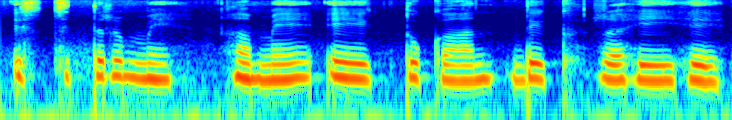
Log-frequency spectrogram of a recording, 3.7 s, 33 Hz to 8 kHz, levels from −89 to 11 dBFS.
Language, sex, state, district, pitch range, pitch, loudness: Hindi, female, Madhya Pradesh, Bhopal, 210-235 Hz, 220 Hz, -14 LUFS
